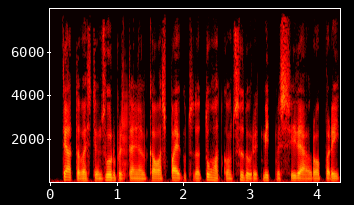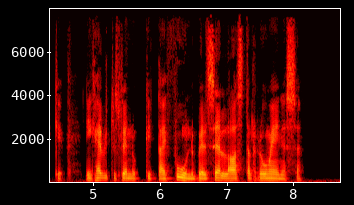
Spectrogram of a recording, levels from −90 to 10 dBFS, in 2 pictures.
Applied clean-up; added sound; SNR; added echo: neural diffusion model UNIVERSE++.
